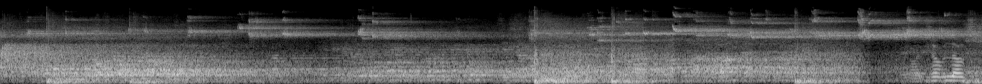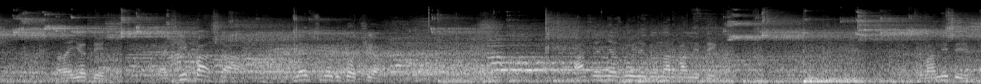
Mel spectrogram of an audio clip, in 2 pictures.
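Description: Sneakers squeak sharply on a wooden court in a large echoing gym.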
